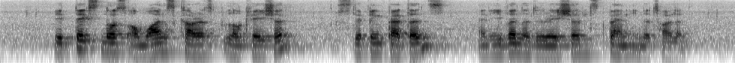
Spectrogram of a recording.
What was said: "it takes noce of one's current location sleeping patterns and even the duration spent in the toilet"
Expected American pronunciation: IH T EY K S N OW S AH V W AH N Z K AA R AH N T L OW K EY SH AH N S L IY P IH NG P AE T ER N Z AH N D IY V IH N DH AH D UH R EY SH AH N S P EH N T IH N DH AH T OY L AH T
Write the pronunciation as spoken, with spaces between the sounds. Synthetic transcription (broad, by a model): IH T EY K S N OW S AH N W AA N S K AA R AH N T L OW K EY SH AH N S L IY P IH NG P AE T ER N S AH N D IY V IH N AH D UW R EY SH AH N S P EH N IH N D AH T OY L AH T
